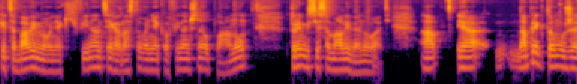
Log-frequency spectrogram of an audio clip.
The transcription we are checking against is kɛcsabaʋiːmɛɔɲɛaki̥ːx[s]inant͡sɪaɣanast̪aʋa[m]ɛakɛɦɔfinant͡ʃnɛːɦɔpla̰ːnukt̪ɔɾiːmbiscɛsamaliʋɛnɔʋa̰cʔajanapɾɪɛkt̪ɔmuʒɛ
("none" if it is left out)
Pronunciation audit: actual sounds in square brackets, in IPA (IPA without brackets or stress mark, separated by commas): f, ɲ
